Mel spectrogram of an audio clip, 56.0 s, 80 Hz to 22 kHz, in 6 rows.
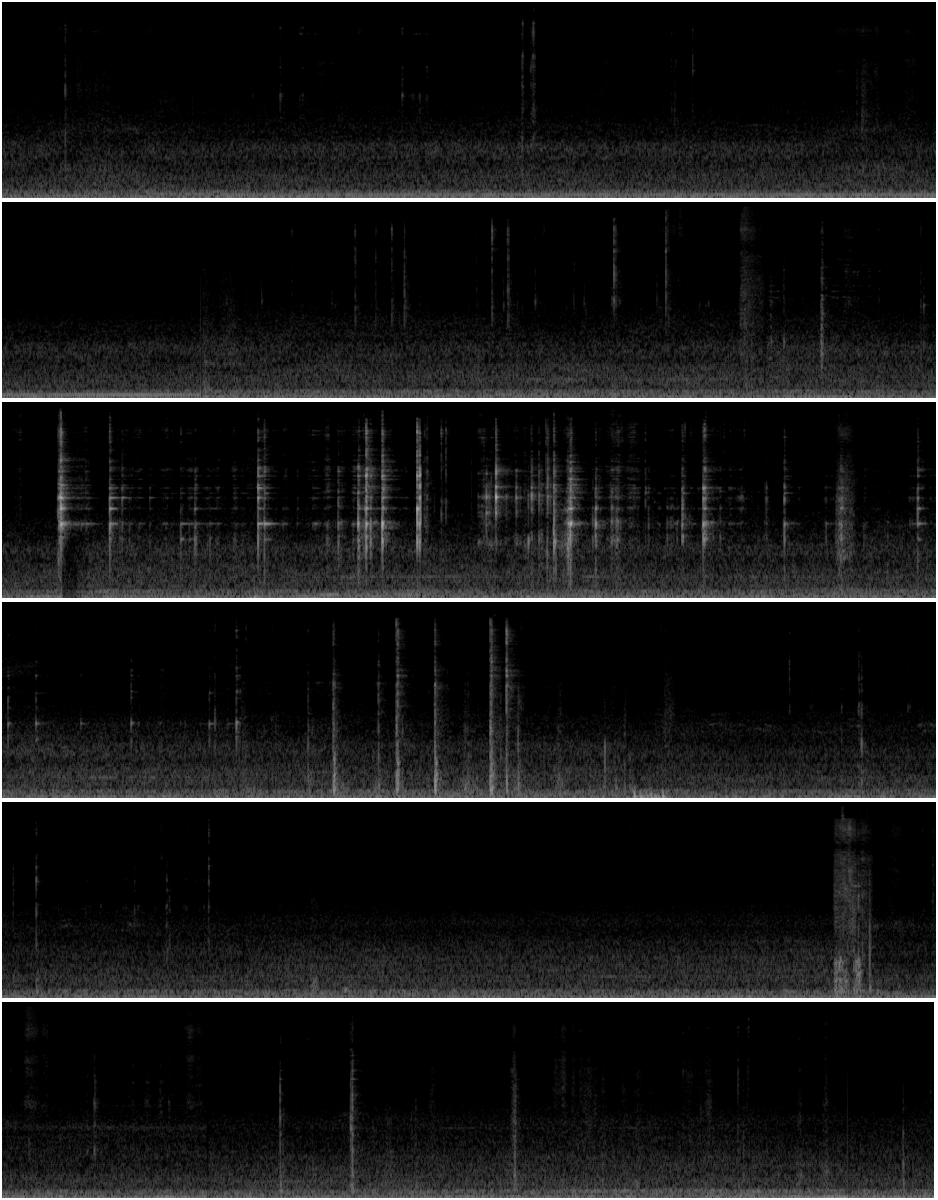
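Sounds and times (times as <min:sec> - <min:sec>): steady low hum: 0:00.0 - 0:56.0
metal tools clinking: 0:19.1 - 0:30.7.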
